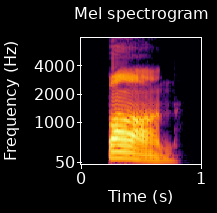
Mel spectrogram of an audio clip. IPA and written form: bɑːn (barn)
